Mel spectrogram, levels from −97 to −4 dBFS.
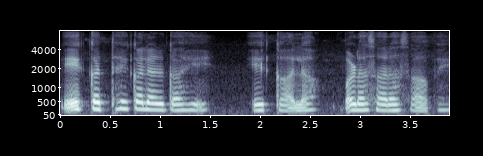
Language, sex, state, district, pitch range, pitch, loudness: Hindi, female, Madhya Pradesh, Bhopal, 200-235 Hz, 210 Hz, -18 LUFS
